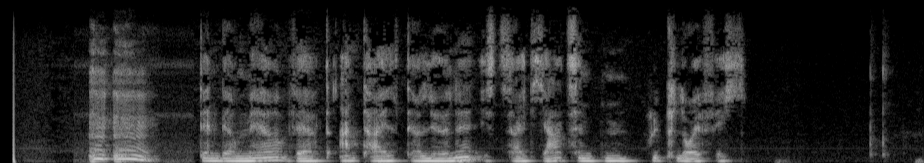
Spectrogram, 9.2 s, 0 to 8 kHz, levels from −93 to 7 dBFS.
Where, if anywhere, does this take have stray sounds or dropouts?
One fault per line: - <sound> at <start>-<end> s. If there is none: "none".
- throat clearing at 0.9-1.6 s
